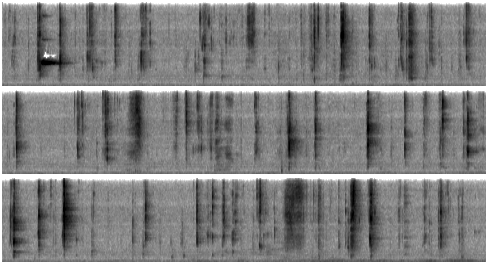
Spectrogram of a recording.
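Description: Close-up eating sounds of Cajun chicken wings and fries: chewing and biting with scattered sharp mouth clicks every second or so. The loudest is one brief high-pitched click about a second in.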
